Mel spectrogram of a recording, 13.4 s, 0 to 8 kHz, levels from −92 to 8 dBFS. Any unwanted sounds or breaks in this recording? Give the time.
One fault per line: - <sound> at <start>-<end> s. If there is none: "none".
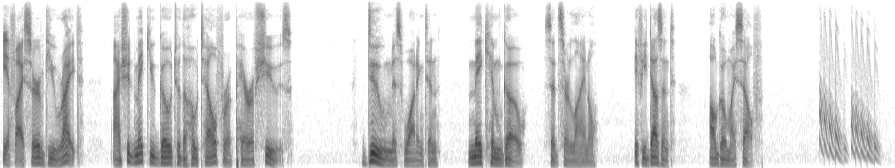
- chirp at 12.3-13.3 s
